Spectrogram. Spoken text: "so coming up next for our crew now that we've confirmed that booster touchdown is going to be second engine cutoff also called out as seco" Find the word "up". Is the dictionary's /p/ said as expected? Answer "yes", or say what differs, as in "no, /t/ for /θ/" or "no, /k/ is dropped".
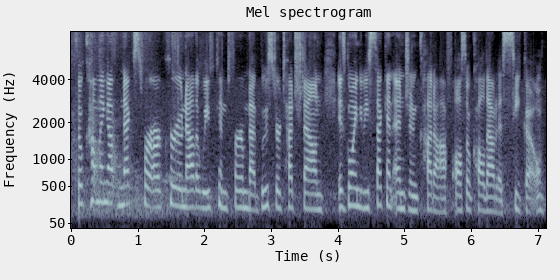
yes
